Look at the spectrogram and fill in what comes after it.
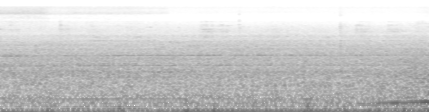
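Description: Loaded ballast train of open wagons rolling slowly behind a Freightliner diesel locomotive: a steady low rumble of wheels and engine.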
